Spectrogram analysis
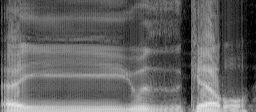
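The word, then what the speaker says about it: يُذْكَرَ: Hati-hati dalam melafalkan zal jangan dibaca dengan yuzkaro tapi dia yuzkaro. Yuzkaro tipis dalnya.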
